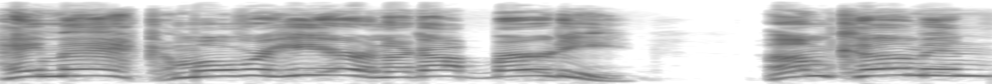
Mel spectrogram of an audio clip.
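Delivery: yelling out, pitched very high. A player's character in a tabletop game calls out to a friend, yelling out. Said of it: "I'm gonna yell out and say".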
